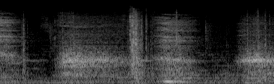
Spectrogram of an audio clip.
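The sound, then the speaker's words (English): Panicked gasping breaths, a few quick, ragged inhalations and exhalations in uneven bursts, faint and breathy, with one sharp gasp standing out in the middle and no speech over them. “Just calm down. Okay. Oh, okay. Just breathe. Calm down. In and out. In and out. Just breathe.”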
